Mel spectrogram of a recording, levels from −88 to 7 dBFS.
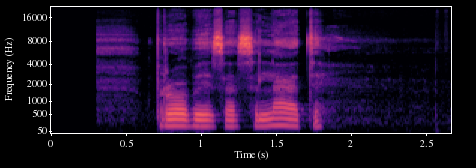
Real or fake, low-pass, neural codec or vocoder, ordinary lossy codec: real; none; none; none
